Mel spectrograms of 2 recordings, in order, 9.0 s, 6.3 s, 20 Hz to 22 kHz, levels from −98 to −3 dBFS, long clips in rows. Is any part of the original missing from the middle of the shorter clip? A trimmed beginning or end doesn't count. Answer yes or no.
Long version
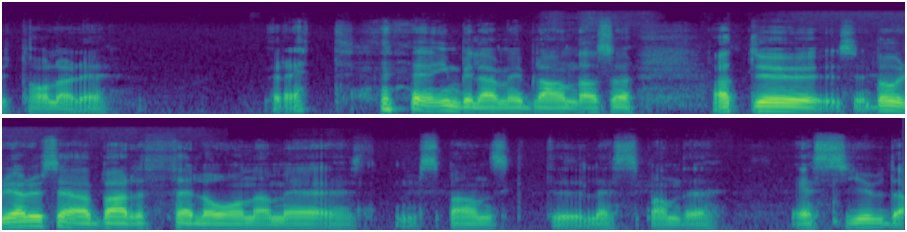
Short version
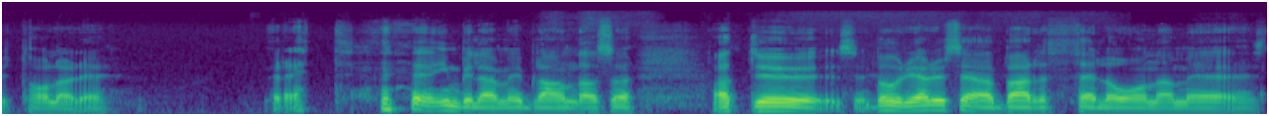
no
